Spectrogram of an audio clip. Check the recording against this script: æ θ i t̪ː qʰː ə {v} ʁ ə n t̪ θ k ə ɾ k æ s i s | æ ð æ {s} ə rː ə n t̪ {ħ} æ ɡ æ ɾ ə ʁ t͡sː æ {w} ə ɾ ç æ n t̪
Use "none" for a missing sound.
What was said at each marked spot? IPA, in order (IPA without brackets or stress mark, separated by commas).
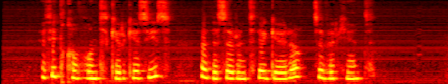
v, s, θ, v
